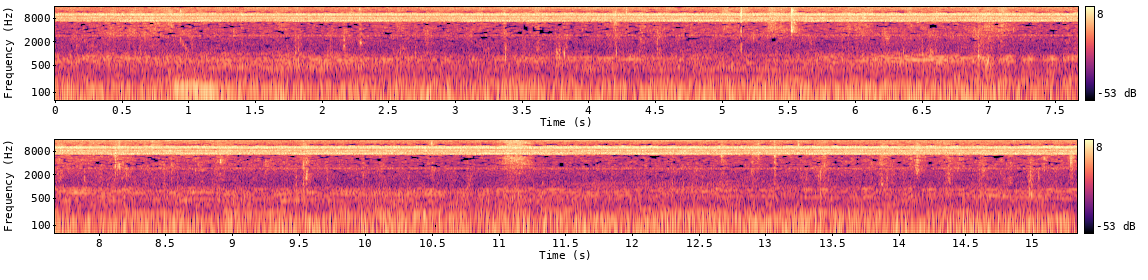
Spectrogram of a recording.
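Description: Steady high-pitched buzzing of forest insects over a low rumble, with faint wavering tones running through it.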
